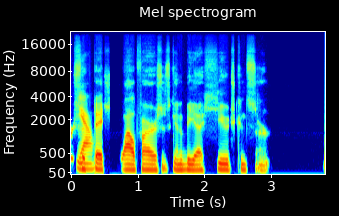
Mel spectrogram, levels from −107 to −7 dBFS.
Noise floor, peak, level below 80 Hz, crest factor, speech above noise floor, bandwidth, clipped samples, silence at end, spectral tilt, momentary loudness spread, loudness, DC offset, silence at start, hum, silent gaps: under -90 dBFS; -10 dBFS; -66 dBFS; 18 dB; over 64 dB; 15 kHz; under 0.1%; 0.85 s; -7 dB/octave; 13 LU; -27 LUFS; under 0.1%; 0 s; none; none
